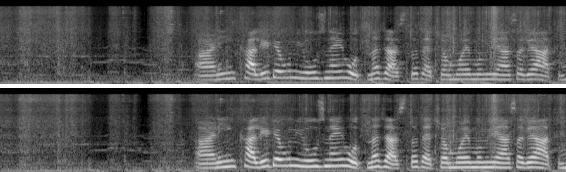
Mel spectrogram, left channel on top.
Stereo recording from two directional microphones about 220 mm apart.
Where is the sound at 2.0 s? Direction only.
40° right (ahead or behind).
